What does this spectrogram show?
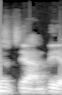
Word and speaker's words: Sujianti: Bacanya Sujianti ya, karena ejaannya lama, berarti menunjukkan kalau orang ini adalah yang sudah berpengalaman.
